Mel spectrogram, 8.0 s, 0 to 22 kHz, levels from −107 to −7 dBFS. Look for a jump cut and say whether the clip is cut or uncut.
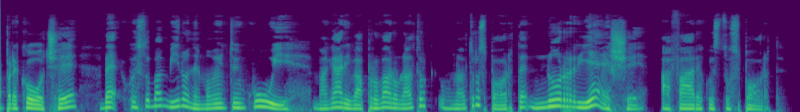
cut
